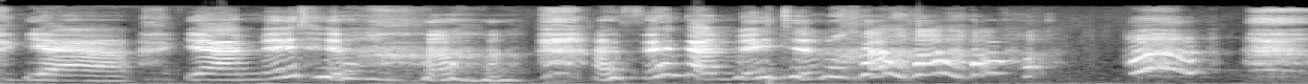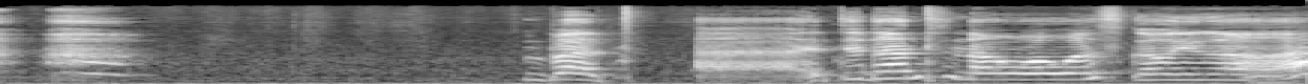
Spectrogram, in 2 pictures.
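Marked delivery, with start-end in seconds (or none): 3.5-7.7 high, wheezing laugh fit; helpless laughter. Real, not acted. Friend laughing helplessly about meeting Mitch, high and breathless. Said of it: "friend laughing helplessly". 7.7-10.9 words squeezed out through laughter; laughing while talking. Real, not acted. Friend admitting he didn't know, talking through laughter.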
